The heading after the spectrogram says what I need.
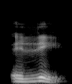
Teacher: നാവിന്റെ തലയുടെ മുതുക് മേലെ മുൻപല്ലിന്റെ മോണയിലാണ് രി എന്ന് പറയുമ്പോൾ തർക്കത്തീക് ആണ് നാവിന്റെ മധ്യഭാഗം താഴെന്ന് നിൽക്കും അല്പം ശബ്ദം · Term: തർക്കീക്കാണ്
